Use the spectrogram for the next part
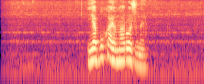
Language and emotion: Russian, neutral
